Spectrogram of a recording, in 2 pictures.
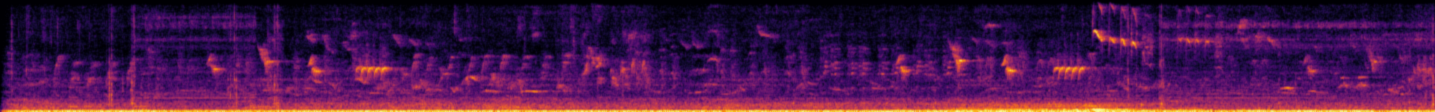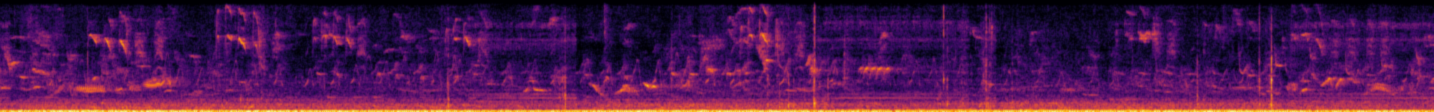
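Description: Birds chirping and calling on and off over a steady low background rumble.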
